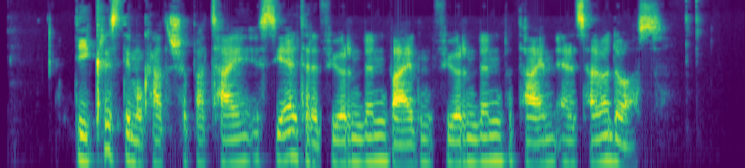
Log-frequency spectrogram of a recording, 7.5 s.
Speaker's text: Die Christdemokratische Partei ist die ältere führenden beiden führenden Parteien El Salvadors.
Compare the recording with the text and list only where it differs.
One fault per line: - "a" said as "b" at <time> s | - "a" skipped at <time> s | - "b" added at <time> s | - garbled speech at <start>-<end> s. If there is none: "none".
none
